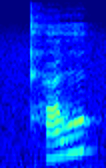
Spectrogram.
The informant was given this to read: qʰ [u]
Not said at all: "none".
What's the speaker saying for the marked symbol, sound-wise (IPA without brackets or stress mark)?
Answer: o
